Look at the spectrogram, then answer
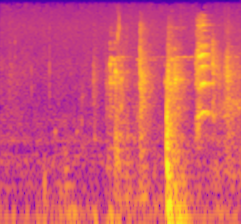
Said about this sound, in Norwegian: Vent litt, jeg må bare fikse døra her.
